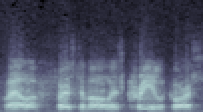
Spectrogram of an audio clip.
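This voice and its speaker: A righteous small-town sheriff of the old West, gruff and plain-spoken. His bright, hard-driving voice has the blunt delivery of old radio western drama. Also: medium pitch, normal speed, low-quality recording. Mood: grave recalling. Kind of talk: vintage radio western acting. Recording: old radio broadcast recording.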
